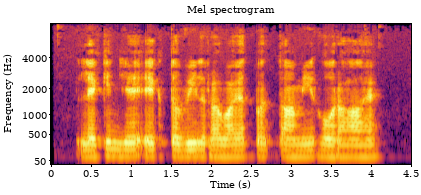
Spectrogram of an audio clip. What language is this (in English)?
Urdu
